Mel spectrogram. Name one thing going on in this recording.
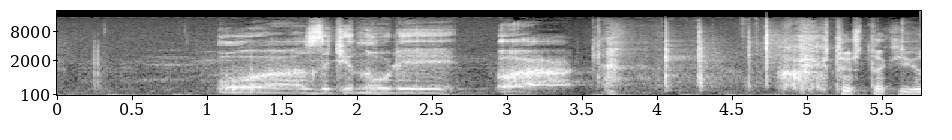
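A wrench turns a bolt with a light metal rattle.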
